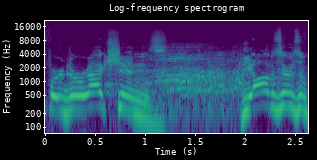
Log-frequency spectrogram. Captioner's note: laughter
